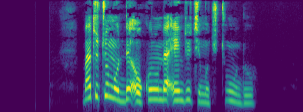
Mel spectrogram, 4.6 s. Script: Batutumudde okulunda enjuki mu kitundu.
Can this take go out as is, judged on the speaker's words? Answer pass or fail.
pass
